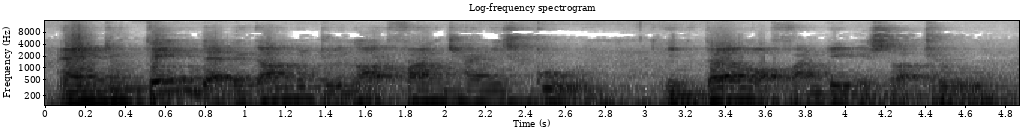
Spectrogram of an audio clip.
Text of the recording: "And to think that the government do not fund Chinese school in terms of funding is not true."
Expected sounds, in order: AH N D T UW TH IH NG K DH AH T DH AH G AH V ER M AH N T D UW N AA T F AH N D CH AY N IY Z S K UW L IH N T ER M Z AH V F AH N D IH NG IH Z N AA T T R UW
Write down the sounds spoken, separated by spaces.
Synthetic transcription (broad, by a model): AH N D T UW T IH NG K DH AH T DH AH G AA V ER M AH N D UW N AA T F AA N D CH AY N IY S K UW L IH N T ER M AH F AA N D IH NG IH S N AA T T R UW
